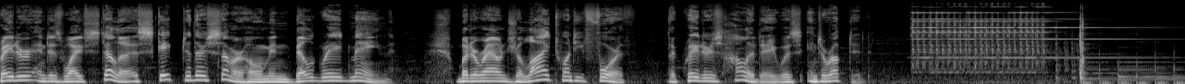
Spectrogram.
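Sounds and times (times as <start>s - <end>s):
speech: 0.0s - 8.8s
telephone bell ringing at a summer home in Belgrade Maine: 9.1s - 11.8s
phone receiver click as the phone is answered: 10.6s - 11.0s.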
